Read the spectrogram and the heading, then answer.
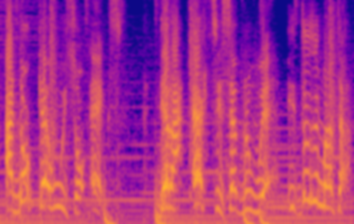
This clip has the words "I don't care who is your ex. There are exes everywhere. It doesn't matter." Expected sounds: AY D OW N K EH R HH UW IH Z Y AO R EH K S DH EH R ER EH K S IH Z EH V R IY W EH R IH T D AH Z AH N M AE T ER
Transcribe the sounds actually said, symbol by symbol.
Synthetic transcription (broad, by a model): AY D OW N K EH HH UW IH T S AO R EH K S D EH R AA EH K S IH S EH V R IY W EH IH T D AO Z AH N M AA T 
